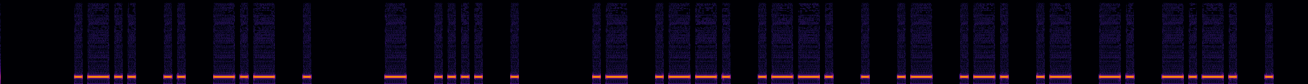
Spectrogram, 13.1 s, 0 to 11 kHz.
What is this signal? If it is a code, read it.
Morse code, heard as a keyed tone, about 18 wpm, spaced as for 15 wpm, 1000 Hz. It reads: LIKE THE APPEARANCE
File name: qotdfiles / 15wpm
